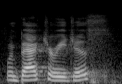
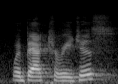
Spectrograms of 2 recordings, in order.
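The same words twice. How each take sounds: The two takes are said the same way.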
